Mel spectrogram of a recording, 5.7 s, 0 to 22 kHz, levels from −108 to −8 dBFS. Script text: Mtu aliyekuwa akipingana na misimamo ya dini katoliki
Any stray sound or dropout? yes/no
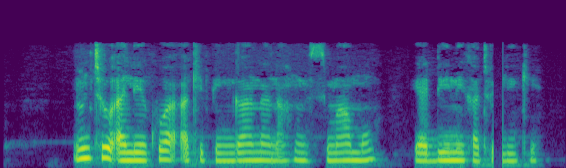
yes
